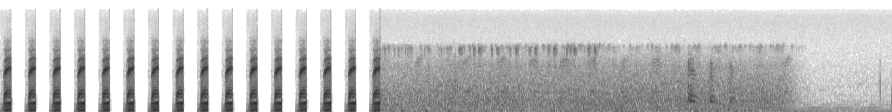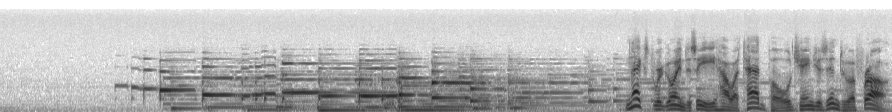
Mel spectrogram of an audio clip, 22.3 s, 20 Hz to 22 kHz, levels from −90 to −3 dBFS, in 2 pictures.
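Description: From the very start until 4.74 s, a 130 ms burst repeats every 308 ms, with about 178 ms of dead silence between repeats. This stutter with silent gaps, 15 repeats in all, is likely a stalled stream replaying its last fragment at each retry.

Skips at 14.79, 16.16, 18.55 and 19.78 s jump the audio ahead by roughly 50, 70, 150 and 70 ms. These are compressed frames skipped, whole frames lost or rejected by the decoder.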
